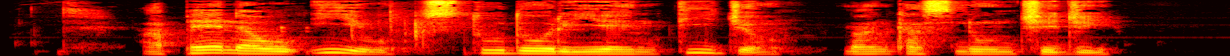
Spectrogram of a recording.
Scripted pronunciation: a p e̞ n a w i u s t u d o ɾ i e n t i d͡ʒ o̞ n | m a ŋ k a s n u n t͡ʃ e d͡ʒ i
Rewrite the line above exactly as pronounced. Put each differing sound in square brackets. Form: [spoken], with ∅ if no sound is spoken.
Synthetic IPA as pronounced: a p e̞ n a w i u s t u d o ɾ i e n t i d͡ʒ o̞ [∅] | m a ŋ k a s n u n t͡ʃ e d͡ʒ i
